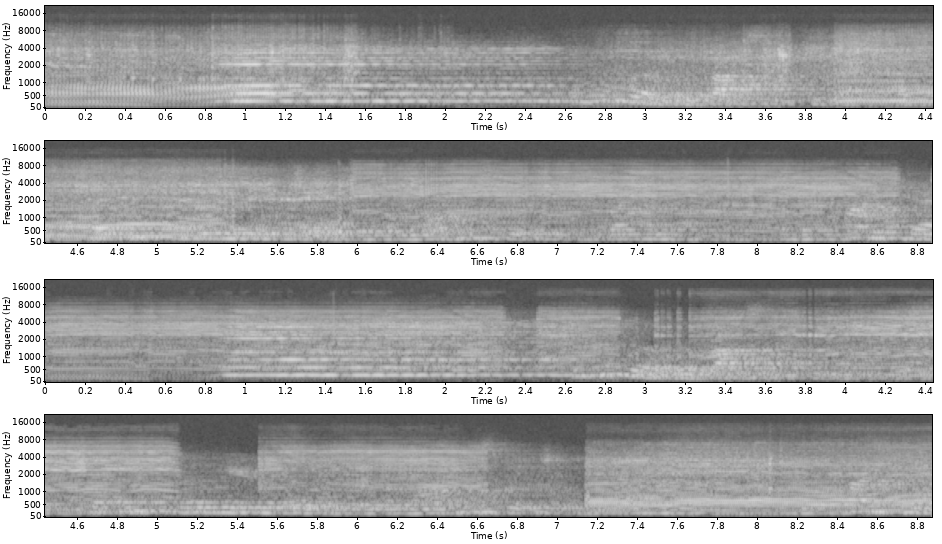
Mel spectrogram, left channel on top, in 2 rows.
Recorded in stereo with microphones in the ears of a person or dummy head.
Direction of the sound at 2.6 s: 25° left (ahead or behind).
